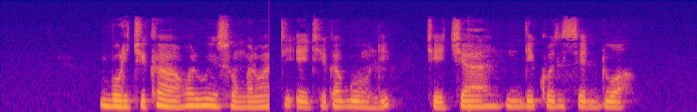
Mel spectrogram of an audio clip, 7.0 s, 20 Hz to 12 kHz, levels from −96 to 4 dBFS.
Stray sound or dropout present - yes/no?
yes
